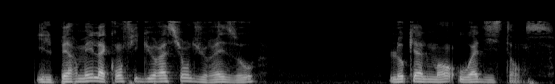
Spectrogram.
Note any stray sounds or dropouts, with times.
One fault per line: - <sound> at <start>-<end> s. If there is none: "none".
none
